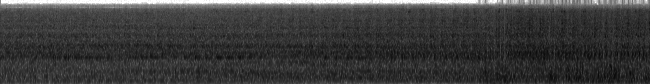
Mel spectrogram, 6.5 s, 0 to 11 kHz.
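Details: 1999 Ford F-350 7.3L diesel cold start after days unused, plugged in overnight, no check light; shakes badly with uneven lumpy beat about three pulses a second, restart runs without shaking: rough idle, cause unknown.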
